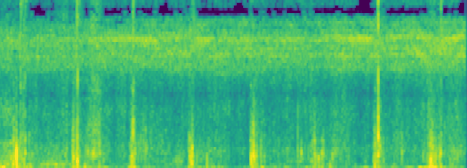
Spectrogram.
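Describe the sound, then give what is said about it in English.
Cicadas in a still, humid forest with little breeze keep up a steady, high-pitched buzzing drone throughout, while soft crunching footsteps land at a slow, uneven pace over it. No one speaks. “It's just hardly anything apart from, oh, cicadas.”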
